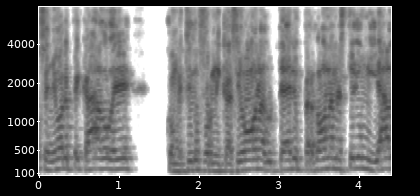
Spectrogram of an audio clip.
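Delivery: ordinary delivery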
